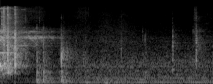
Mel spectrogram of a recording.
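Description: Plastic clicks from handling a candy-toy (SG) Zero-One Driver transformation belt: a sharp click just after the start and a few lighter ones within the first second, then little sound.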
